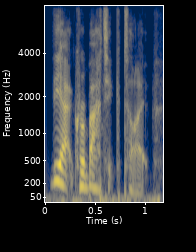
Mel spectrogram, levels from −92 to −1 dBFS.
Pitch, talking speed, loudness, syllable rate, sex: 150 Hz, 150 wpm, -21 LUFS, 6.4 syllables/s, male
